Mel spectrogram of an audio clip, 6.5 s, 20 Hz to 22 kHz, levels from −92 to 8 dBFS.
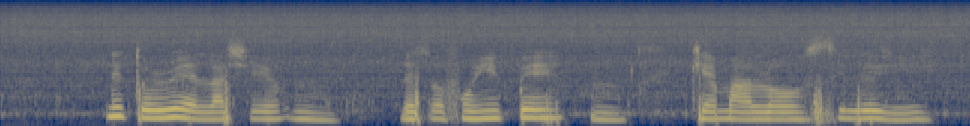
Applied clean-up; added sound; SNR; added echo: none; Water tap, faucet; 10 dB; none.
